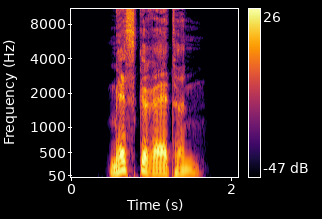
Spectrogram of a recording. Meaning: dative plural of Messgerät
- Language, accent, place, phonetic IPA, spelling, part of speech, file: German, Germany, Berlin, [ˈmɛsɡəˌʁɛːtn̩], Messgeräten, noun, De-Messgeräten.ogg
